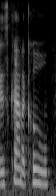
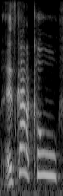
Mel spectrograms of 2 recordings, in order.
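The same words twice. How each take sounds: First: Said in the usual way. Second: Much higher, louder, gushing; excited repeat. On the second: Shown as a demonstration. Foster mom, pleased her runaway wanted back, gushing higher. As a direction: pitch it up and beam the words kinda cool.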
